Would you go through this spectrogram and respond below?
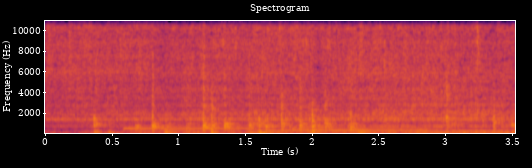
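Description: Crushed tomatoes and tomato pulp hitting golden onions frying in plenty of olive oil for a sweet potato curry, giving a loud, steady close-up sizzle with stirring scrapes throughout.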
